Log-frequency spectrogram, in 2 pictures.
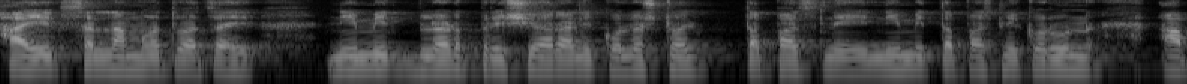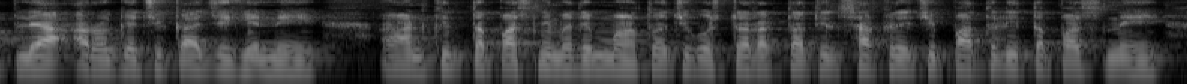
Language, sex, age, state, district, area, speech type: Marathi, male, 45-60, Maharashtra, Nashik, rural, spontaneous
